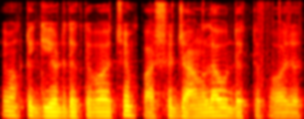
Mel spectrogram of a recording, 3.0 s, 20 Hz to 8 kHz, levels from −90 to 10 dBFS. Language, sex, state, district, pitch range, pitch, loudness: Bengali, male, West Bengal, Malda, 95-105 Hz, 105 Hz, -18 LUFS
